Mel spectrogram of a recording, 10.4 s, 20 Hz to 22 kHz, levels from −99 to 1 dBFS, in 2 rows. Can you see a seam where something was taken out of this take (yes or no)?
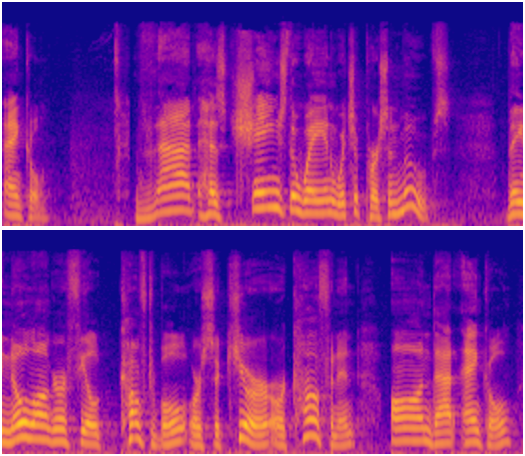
yes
